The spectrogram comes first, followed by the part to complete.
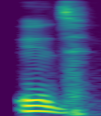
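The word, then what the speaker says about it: edge: ইগল মানে এজ, ইডিজি এজ, এখানে সব ডি হচ্ছে সাইলেন্ট লেটার, ঠিক আছে।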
